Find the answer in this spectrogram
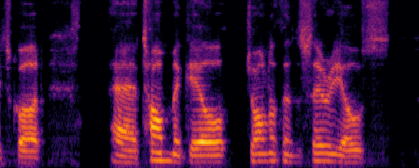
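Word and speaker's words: Sirois: Uh Tom McIll, Jonathan Serios uh or Siroa uh is probably how it's pronounced.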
